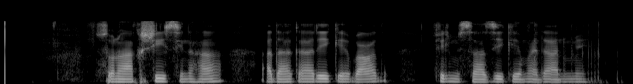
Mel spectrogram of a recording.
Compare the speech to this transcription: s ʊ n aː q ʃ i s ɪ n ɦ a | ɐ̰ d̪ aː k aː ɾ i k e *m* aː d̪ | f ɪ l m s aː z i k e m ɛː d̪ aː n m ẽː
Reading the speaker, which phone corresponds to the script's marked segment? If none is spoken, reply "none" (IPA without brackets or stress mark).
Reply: b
